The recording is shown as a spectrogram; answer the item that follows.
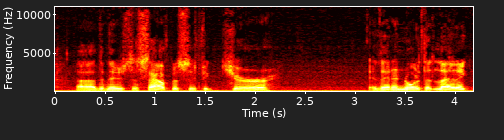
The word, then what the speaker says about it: gyre: That's the G-Y-R-E. It's pronounced Gyre. I looked that up.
